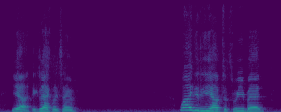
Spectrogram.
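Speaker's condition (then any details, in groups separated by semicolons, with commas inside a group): Cerebral palsy; voice tone sometimes odd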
